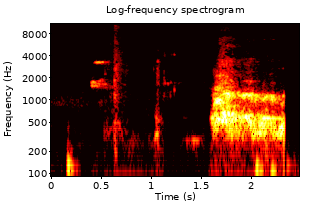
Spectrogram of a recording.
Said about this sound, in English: I don't know if you all realize, but as soon as... Squee said that the spider attacks Arlen. My dogs decided to start barking. They do not want Arlen to be attacked.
